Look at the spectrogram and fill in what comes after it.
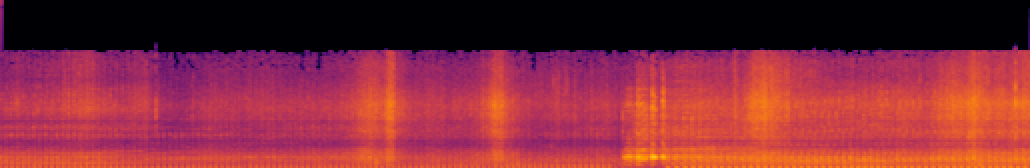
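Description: Enduro motorcycle engine idling with an even, rapid beat. About six seconds in it breaks off for a moment, then comes back louder and keeps idling steadily.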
